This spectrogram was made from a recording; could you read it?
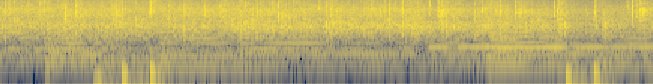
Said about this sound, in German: Gib dir mal all denjenigen Applaus, die heute diese Entscheidung getroffen haben.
